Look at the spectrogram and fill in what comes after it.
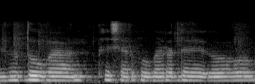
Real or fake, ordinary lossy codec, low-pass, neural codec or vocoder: real; none; none; none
